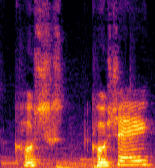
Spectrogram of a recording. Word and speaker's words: Koschei: And on the other side, the influential Fedorov brothers who serve their father, the crime boss known as Koschei, yeah, that's how you pronounce it, Koschei the Deathless.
